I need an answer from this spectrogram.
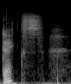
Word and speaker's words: deque: And it's pronounced deck, like a deck of cards.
